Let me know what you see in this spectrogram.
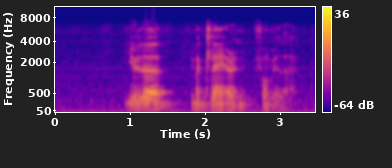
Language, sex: English, male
